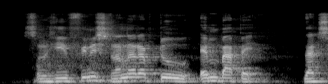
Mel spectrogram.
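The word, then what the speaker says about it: Mbappé: goals seven goals so he finished runner-up to mbappe that's how you pronounce it m Bape okay next Golden Globe or glove glove or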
